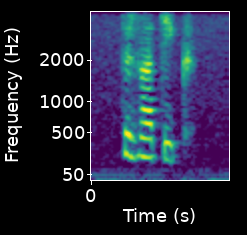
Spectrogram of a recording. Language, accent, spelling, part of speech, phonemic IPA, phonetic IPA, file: Armenian, Eastern Armenian, դրվատիք, noun, /dəɾvɑˈtikʰ/, [dəɾvɑtíkʰ], Hy-դրվատիք.ogg
- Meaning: praise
